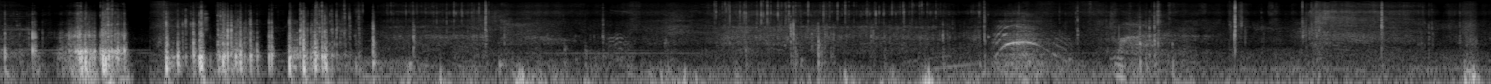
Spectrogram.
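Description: A man's voice, mostly laughter, in loud broken bursts over the first few seconds. After that come quieter scattered knocks and handling noises from fishing gear in a boat.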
